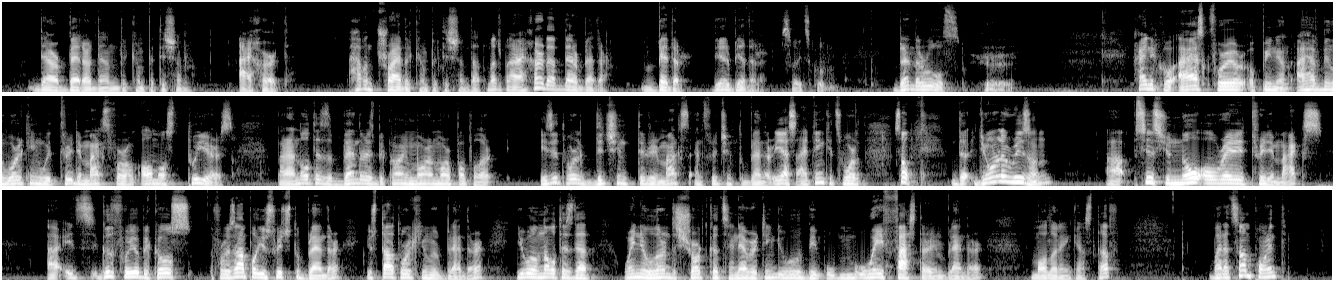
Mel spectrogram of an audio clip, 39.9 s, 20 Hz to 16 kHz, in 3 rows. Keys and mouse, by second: 2.1 6, 6.3 g, 21.5 g, 22.0 ], 30.0-35.1 ctrl+alt+right drag, 35.1-39.9 alt+drag.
